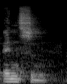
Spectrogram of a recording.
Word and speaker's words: ensign: And good pronunciation of the word ensign. – I didn't realise there was a second way of pronouncing that, so there we go. – Well, some people say ensign, but that's wrong.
